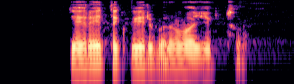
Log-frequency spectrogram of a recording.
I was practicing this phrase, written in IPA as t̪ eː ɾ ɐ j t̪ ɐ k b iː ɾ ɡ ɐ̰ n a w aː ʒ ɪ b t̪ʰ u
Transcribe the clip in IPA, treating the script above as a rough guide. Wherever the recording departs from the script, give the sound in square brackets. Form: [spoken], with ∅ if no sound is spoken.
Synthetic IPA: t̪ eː ɾ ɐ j t̪ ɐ k b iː ɾ [b] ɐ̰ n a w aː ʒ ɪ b t̪ʰ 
